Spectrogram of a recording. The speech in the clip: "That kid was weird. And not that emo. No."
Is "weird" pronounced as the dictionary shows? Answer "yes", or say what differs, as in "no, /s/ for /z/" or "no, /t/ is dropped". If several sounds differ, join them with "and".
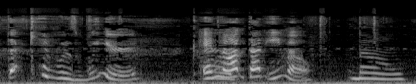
yes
